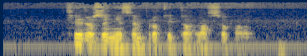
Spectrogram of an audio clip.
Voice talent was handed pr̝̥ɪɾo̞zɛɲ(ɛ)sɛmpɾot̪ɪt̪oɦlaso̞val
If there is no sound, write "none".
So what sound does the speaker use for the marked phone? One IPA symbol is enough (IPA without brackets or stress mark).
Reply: ɛ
